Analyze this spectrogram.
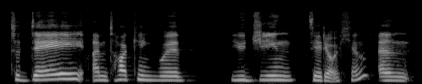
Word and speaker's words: Terekhin: Today, I'm talking with Eugene Terekhin, and the way I pronounce the name is because the name is Russian, and I am also from Russia. That's why it sounded probably a little bit weird. It's so good to hear it pronounced correctly, because nobody pronounces it correctly here in the States. So how do you pronounce it? Well, when people read it in the States, they read it as Terekhin.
